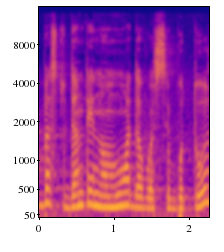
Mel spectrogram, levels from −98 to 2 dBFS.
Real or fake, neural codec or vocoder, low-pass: real; none; 14.4 kHz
